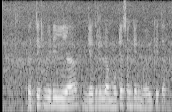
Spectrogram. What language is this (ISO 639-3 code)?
mar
